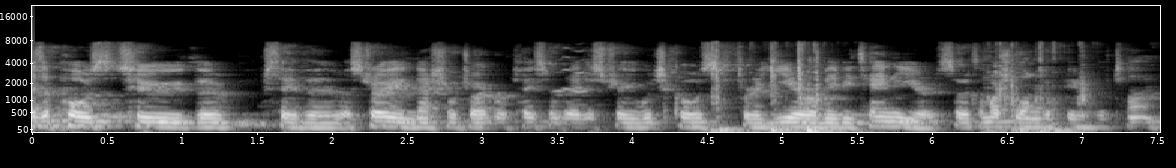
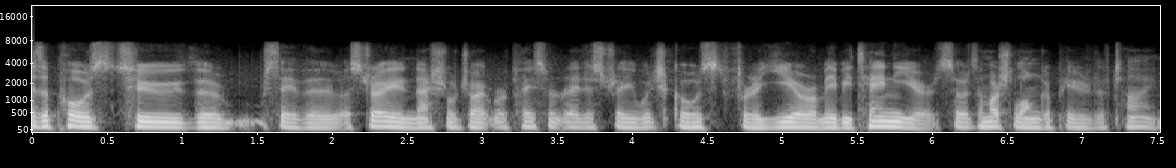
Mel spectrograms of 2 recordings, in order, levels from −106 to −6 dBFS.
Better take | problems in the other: second | noise reduction (classical method WPE with log-MMSE)

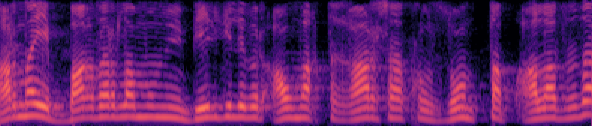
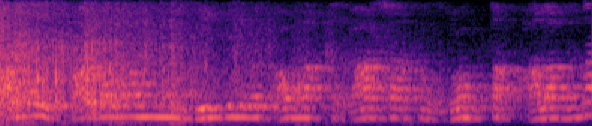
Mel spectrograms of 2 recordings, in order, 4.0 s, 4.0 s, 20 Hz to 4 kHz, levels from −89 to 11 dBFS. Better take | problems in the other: first | background sound (Thunder); 4 dB below the speech // room echo; dies away in 0.7 s

